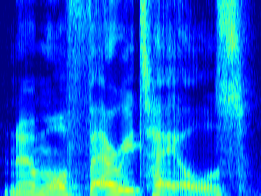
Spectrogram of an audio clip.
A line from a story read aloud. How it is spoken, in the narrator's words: Red groaned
